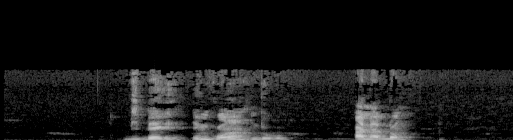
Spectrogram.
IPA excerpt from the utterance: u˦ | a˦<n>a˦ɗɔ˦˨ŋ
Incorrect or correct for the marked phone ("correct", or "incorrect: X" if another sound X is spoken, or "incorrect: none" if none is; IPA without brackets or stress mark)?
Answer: correct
